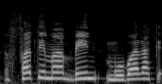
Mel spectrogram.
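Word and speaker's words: Fatima Bint Mubarak: Espérate que lo digo bien. Fátima Bin Mubarak Ladies Open. Lo he dicho bien, ¿no? – Sí, exacto.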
